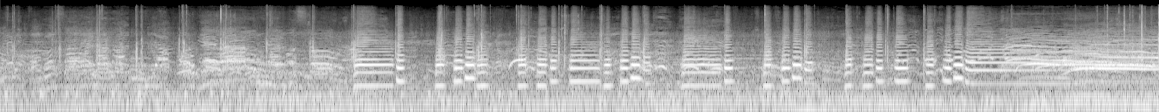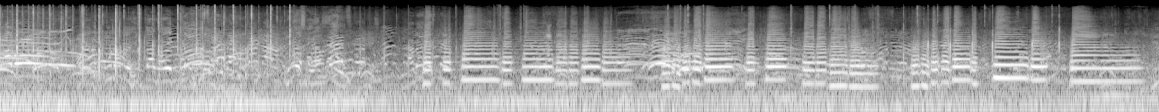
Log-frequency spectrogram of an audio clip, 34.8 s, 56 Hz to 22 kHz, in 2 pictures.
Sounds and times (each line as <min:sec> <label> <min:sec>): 0:00.0 people singing 0:05.7
0:00.9 Trombón 0:16.1
0:04.7 Trumpet 0:17.4
0:23.6 Trombón 0:34.7
0:23.6 Trumpet 0:34.7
